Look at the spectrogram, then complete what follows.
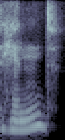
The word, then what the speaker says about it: Hind: When I explain my name to Americans, because people can't really pronounce it easily, I say like wind with an H. That's how I say my name. So this poem for Hind Rajab is called Like Wind with an H.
